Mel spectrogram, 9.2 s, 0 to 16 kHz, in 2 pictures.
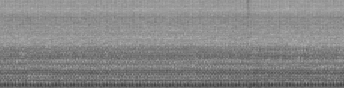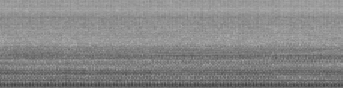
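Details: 2011 John Deere D110 mower, engine reassembled from boxed parts, restarted off choke, throttle cable not hooked up, expected to smoke: steady even single-cylinder idle with smooth low thump, no knocks or misses; runs good.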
